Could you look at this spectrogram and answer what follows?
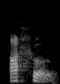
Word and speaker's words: ASER: Here it's pronounced Ashur.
